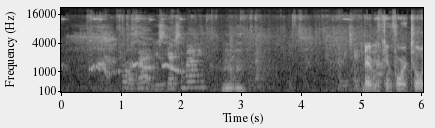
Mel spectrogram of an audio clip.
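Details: Five-week-old Brittany puppies in crate training at a kennel give high, wavering whines that slide up and down, then a short burst of overlapping yelps and whimpers near the end, with background voices.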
